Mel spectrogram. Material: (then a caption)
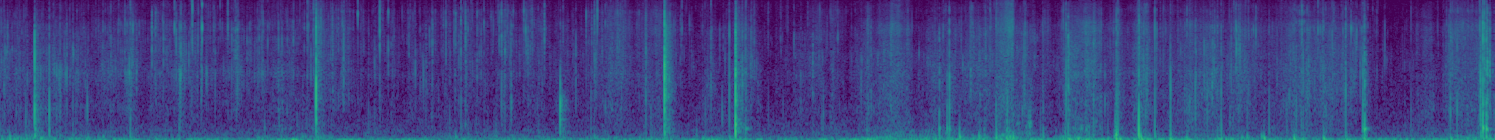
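Metallic foil. A green metallic foil tea pouch with a paper label is crinkled and scratched with long nails. It makes a steady, soft crinkling rustle full of bright, crisp crackles and clicks, with a few sharper snaps standing out. There is a low, dull undertone beneath.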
